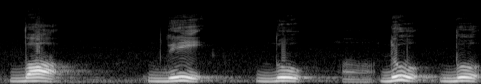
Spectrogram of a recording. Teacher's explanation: si D itu enggak punya sifat hames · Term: sifat jahar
